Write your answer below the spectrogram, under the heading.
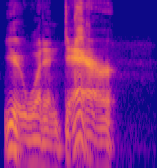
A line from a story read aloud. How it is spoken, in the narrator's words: Mont's father roared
